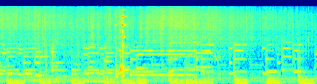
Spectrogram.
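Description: Noodles sizzling in a hot frying pan as they are tossed and stir-fried, with one sharp clink about two and a half seconds in. Background music with a stepping bass line plays throughout.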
